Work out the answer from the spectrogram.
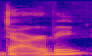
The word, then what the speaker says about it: Derby: It's pronounced Darby.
